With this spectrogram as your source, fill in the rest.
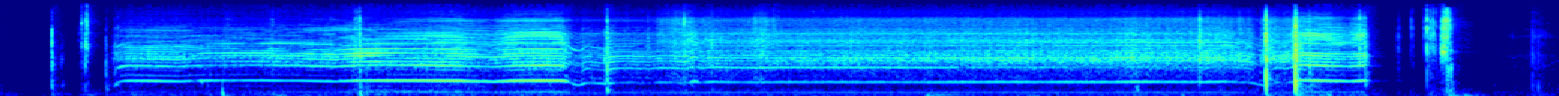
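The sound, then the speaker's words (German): A click from a Polaroid instant camera shutter as a photo is taken, then a steady, high-pitched mechanical whir as the photo is pushed out, ending with a few sharp clicks and handling noises. No one speaks. “habe ich mir gedacht, ich bringe einfach diese Polaroid-Kamera mit”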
